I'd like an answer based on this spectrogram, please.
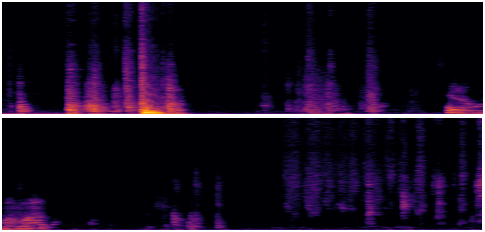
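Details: A person talks indoors between soft rubbing and bumping noises, with no animal voice.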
